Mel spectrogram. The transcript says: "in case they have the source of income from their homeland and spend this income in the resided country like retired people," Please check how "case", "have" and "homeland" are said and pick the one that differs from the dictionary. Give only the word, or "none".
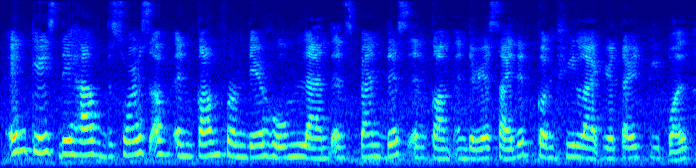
none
